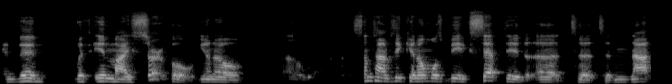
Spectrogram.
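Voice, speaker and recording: A man talks at medium pitch and a moderate pace. He has a normal speaking voice. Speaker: podcast host. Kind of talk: interview.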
